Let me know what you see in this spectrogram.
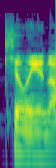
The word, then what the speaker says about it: Chilion: Now I look Killian up, that's how you pronounce it, so I had to look it up.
